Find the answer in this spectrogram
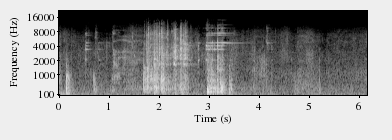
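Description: Metallic clinking and clattering of hard objects being handled: a few sharp clicks, then two louder bursts of clatter with a brief metallic ring about two and three seconds in.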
